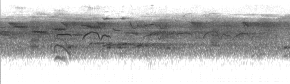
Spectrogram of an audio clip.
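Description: A chorus of animal calls: many short, overlapping chirps that rise and fall in pitch, over a steady hiss.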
